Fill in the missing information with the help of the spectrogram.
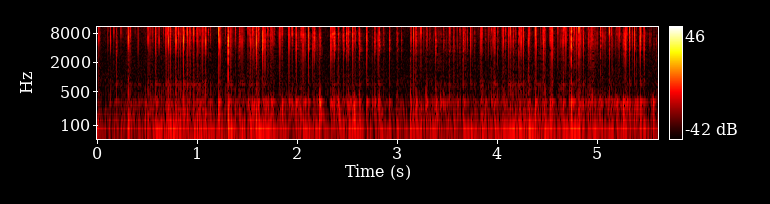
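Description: Long acrylic nails rapidly scratch the uncovered, hollow metal mesh grille of a Blue Yeti microphone. The result is a dense, continuous stream of bright, crackly scratches over a heavy low rumble that swells and dips throughout.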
